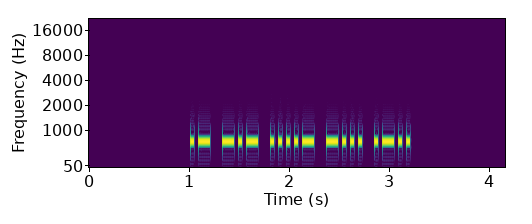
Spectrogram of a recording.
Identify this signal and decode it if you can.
Morse code, heard as a keyed tone, about 30 wpm, 700 Hz. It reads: AK4BL
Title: USA Call Signs - 5 Characters - 30wpm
